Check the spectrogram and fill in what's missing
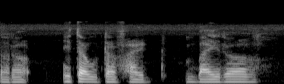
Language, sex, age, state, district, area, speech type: Nepali, male, 45-60, West Bengal, Darjeeling, rural, spontaneous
